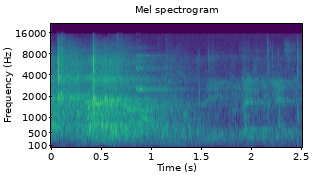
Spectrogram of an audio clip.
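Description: Young men shout and cheer together in an echoing hall.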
